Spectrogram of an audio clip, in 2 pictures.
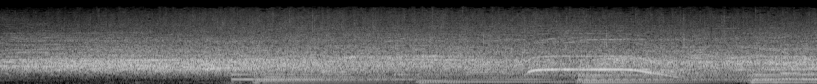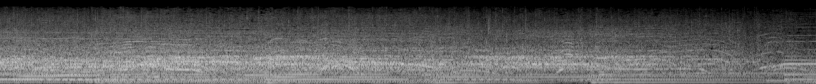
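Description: Live worship-band music between sung lines: held keyboard chords that change every second or two over a stepping bass line, with a voice holding one long note about five seconds in and crowd voices calling out above.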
